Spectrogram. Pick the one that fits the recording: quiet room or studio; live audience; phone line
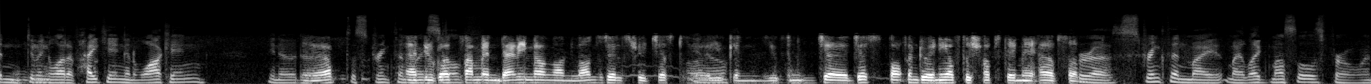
phone line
